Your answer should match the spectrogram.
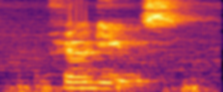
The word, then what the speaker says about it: produce: Produce, when you are stressing the first syllable, when you are putting an accent over O, produce, it refers to the noun.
